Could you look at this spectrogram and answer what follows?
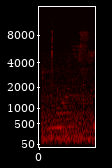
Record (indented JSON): {
  "cough_length": "0.7 s",
  "cough_amplitude": 108,
  "cough_signal_mean_std_ratio": 1.11,
  "survey_phase": "alpha (2021-03-01 to 2021-08-12)",
  "age": "45-64",
  "gender": "Female",
  "wearing_mask": "No",
  "symptom_change_to_sense_of_smell_or_taste": true,
  "symptom_onset": "4 days",
  "smoker_status": "Never smoked",
  "respiratory_condition_asthma": false,
  "respiratory_condition_other": false,
  "recruitment_source": "Test and Trace",
  "submission_delay": "1 day",
  "covid_test_result": "Positive",
  "covid_test_method": "RT-qPCR",
  "covid_ct_value": 20.5,
  "covid_ct_gene": "ORF1ab gene",
  "covid_ct_mean": 22.1,
  "covid_viral_load": "55000 copies/ml",
  "covid_viral_load_category": "Low viral load (10K-1M copies/ml)"
}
